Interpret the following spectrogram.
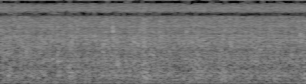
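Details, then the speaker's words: Whirlpool Duet Sport front-load washer after refitting a broken shock absorber leg plastic piece with tape and tie wraps: even low drum rumble with mild shaking, no banging or knocking; normal running after repair. "as you can see the whole thing is shaking which is normal i believe"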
